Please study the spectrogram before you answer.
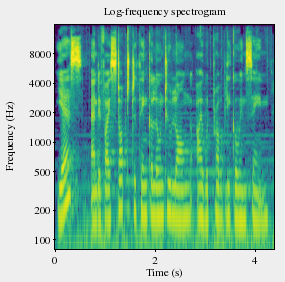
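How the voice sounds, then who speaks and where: A woman acts out an ancient vampire queen of thieves in an audio drama. Her voice is low and soft-edged, her phrasing formal and brooding. Faint music plays beneath her. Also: steady tone, normal speed, natural voice. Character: ancient regal vampire mistress and former master thief, brooding. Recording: music under the voice.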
